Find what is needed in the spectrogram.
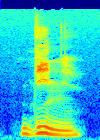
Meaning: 1. worthy 2. having dignity; dignified
- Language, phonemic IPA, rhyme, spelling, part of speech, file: French, /diɲ/, -iɲ, digne, adjective, Fr-digne.ogg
